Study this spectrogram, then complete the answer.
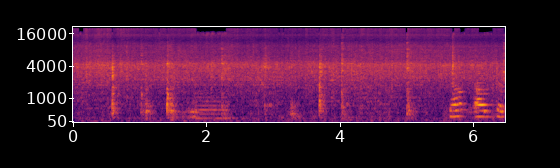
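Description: Food frying in oil in a pan is stirred, with a steady bright sizzle throughout and several clattering scrapes of the utensil against the pan at irregular intervals.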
